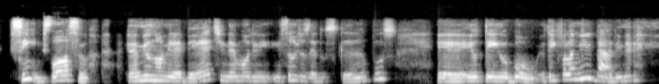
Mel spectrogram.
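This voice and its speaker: A woman speaks very slowly in a mid-range voice. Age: 70s. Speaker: meeting participant, grandmother. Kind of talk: self-introduction. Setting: video call.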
